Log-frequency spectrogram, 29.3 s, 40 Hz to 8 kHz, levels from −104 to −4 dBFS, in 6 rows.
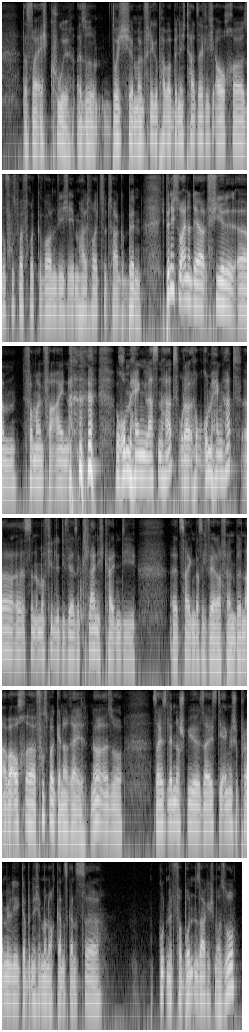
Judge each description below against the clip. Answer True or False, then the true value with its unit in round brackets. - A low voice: True (105 Hz)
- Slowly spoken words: False (170 wpm)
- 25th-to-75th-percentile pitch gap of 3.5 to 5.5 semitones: False (2.9 semitones)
